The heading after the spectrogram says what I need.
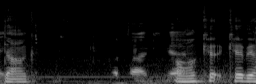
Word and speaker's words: Goddag: So it's spelled G-O-D and then D-A-G for day. Goddag.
